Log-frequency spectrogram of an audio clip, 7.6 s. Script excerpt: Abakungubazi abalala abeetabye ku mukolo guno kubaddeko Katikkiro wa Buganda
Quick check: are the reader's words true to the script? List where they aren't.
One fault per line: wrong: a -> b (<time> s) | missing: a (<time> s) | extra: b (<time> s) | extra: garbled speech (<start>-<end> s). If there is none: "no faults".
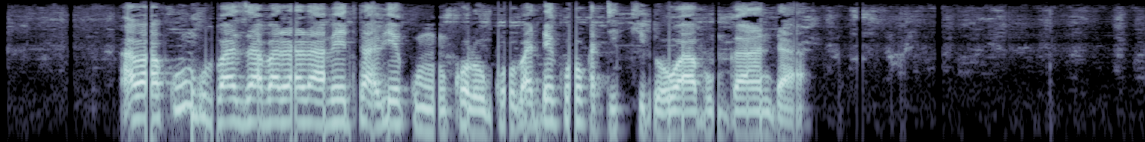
missing: guno (3.2 s)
